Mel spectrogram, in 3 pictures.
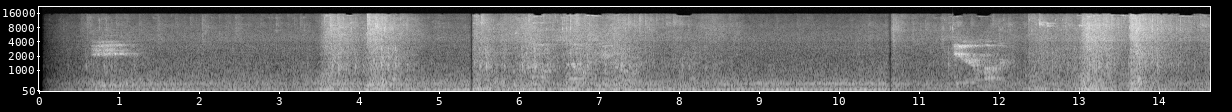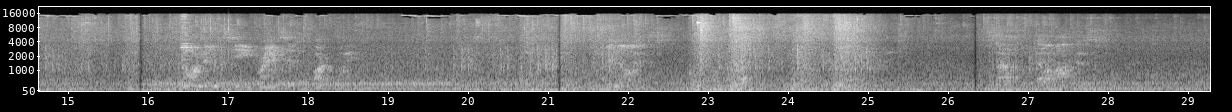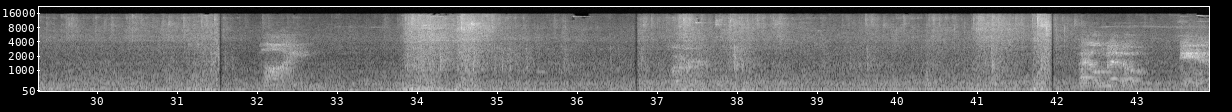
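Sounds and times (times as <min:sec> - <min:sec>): bus engine and road rumble: 0:00.0 - 0:43.9
rattle and noise surge: 0:00.2 - 0:43.9.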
